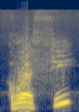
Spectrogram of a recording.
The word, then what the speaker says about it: voici: ثم عندنا سي إي تنطق سي، voici voici. طبعا عندنا هاد سي تجي من بعد منا إي، إذن غتنطق بحال إس. طبعا غنشوف بأن السي في حالات أخرى أن تنطق ك ك، تنطق كحرف ك. مثلا كلمة ماروك، المغرب. مثلا كلمة ماروك، إذا طبعا هاد السي تنطق ككا في هاد الحالة. أما في الحالة التي عندنا هنا فهي تنطق كأس، لأن جاءت بعد إي، لأن جاءت متبوعة بإي.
